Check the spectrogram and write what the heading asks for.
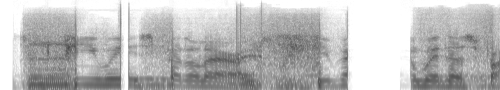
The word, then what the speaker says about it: Spitelera: And your name and last name is pronounced Spitelera, is it? Mm. Pee-wee Spitelera.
